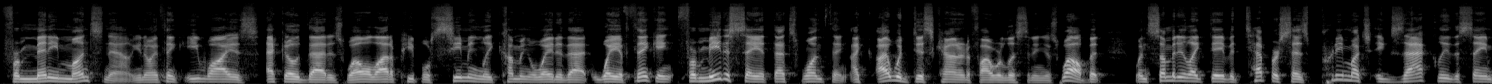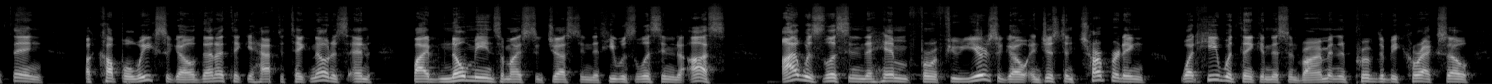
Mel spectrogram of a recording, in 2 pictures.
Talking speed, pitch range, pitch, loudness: 220 wpm, 120-150 Hz, 130 Hz, -25 LUFS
